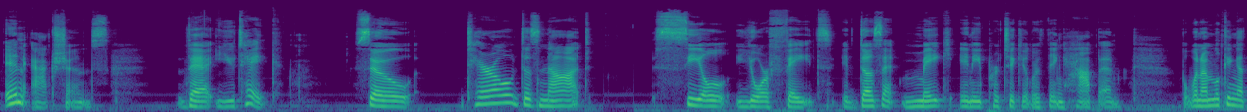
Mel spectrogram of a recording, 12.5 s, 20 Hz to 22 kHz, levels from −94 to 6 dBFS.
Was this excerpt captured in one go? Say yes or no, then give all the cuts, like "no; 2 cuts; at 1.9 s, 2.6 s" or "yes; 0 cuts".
yes; 0 cuts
